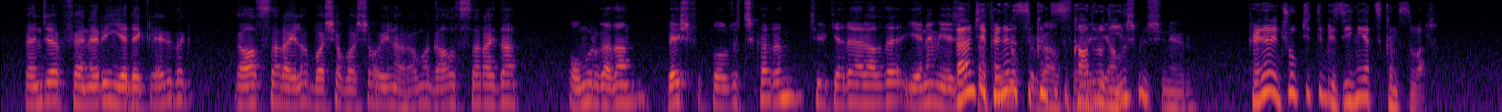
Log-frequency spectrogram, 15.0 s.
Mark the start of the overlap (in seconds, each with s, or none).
9.6 s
